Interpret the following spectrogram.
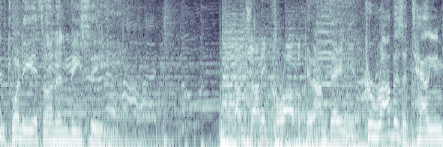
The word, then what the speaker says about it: Carrabba: You know, Carrabba, Carababa, Caramba. It's a really easy name to pronounce. It's Carrabba.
